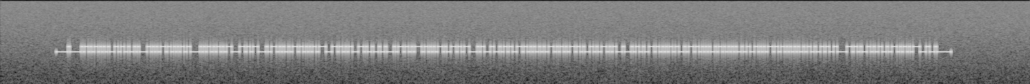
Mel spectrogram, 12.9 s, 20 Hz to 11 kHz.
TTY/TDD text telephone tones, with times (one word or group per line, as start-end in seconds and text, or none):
1.0-2.0 DRUPXR
2.2-3.0 SVSDM
3.2-3.6 MAF
3.8-4.1 SO
4.3-5.0 BHQK
5.1-5.6 ERH
5.8-6.5 MBCL
6.6-7.1 FAD
7.3-8.1 UABKP
8.3-8.6 SC
8.8-9.6 YDYWR
9.8-10.6 RFPLV
10.7-11.7 UWADOC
